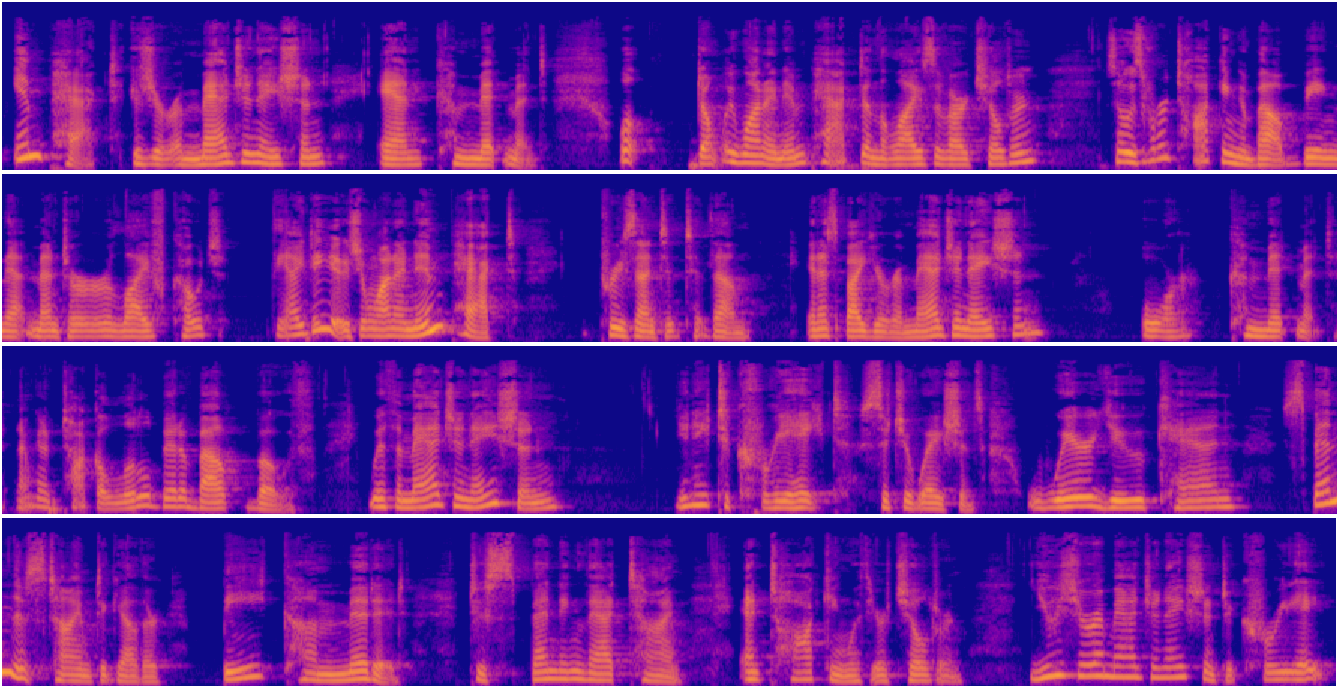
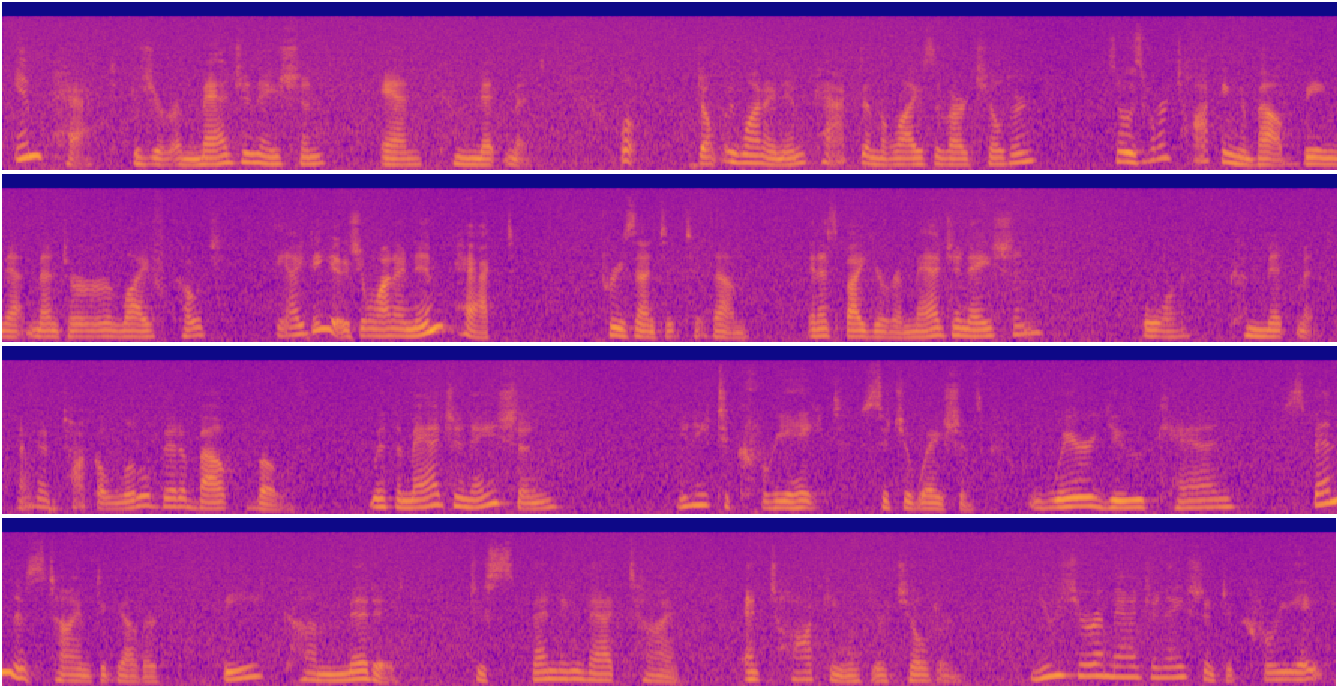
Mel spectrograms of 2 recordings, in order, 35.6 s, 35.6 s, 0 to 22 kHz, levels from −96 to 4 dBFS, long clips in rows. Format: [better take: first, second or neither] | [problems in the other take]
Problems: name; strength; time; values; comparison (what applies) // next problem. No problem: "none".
first | hiss; loud; throughout; 8 dB below the speech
